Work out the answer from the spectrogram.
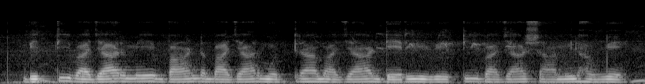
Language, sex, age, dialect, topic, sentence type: Bhojpuri, male, 18-24, Western, banking, statement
